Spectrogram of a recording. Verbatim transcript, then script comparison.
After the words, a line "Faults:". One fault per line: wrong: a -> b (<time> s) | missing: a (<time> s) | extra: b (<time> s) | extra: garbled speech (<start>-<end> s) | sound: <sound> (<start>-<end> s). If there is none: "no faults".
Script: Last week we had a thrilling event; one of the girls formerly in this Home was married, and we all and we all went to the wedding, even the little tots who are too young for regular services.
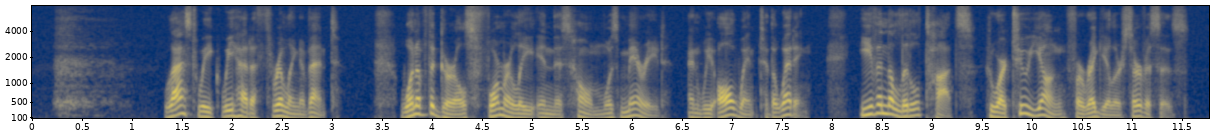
Last week we had a thrilling event; one of the girls formerly in this Home was married, and we all went to the wedding, even the little tots who are too young for regular services.
Faults:
sound: sigh (0.2-1.0 s)
missing: and we all (7.1 s)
